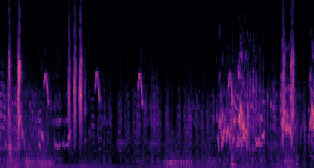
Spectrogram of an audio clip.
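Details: Pet budgerigars in varied colours: bursts of high chirps and quick rising squeaks separated by quieter gaps, with fluttering wingbeats and rustling between the calls and a louder chattering flurry near the end.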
